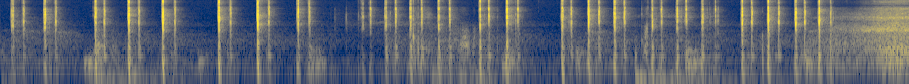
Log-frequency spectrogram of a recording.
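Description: Mechanical keyboard keys typed up close in an ASMR style: crisp, irregular clacks arrive in quick bursts with short pauses, and a soft rustle follows at the end.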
